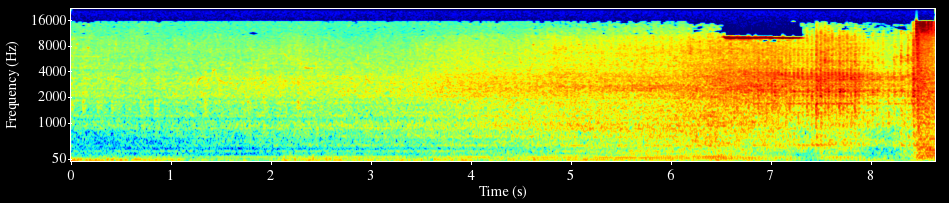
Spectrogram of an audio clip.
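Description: Police jeep's engine running as it drives slowly up a gravel lane towards the listener, growing steadily louder as it approaches.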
